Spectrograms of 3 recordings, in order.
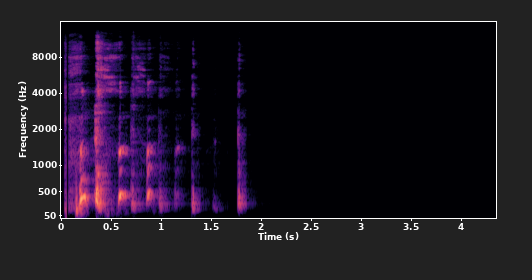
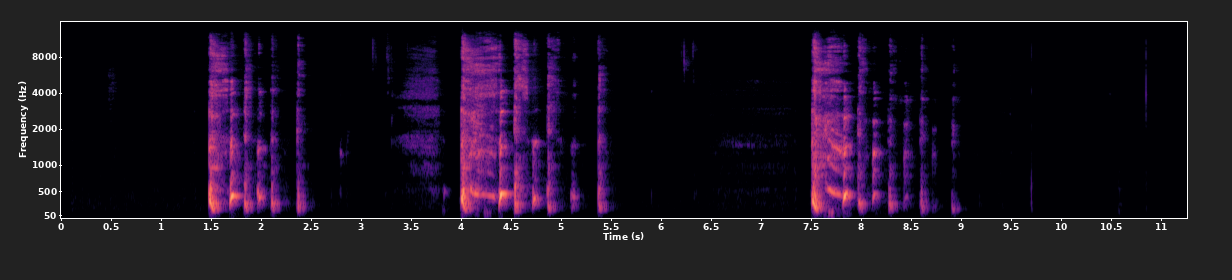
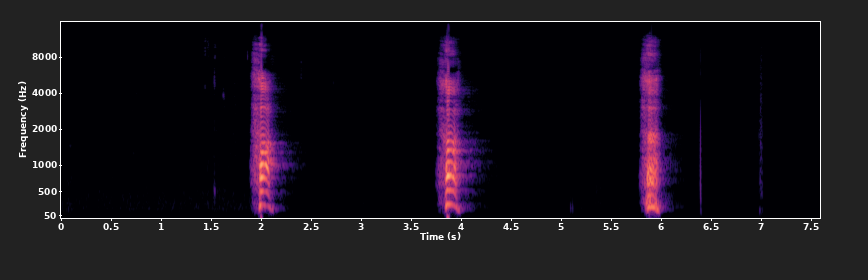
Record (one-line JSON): {"cough_length": "4.4 s", "cough_amplitude": 29344, "cough_signal_mean_std_ratio": 0.22, "three_cough_length": "11.3 s", "three_cough_amplitude": 30359, "three_cough_signal_mean_std_ratio": 0.25, "exhalation_length": "7.6 s", "exhalation_amplitude": 32767, "exhalation_signal_mean_std_ratio": 0.17, "survey_phase": "beta (2021-08-13 to 2022-03-07)", "age": "45-64", "gender": "Female", "wearing_mask": "No", "symptom_none": true, "smoker_status": "Never smoked", "respiratory_condition_asthma": false, "respiratory_condition_other": false, "recruitment_source": "Test and Trace", "submission_delay": "2 days", "covid_test_result": "Negative", "covid_test_method": "RT-qPCR"}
